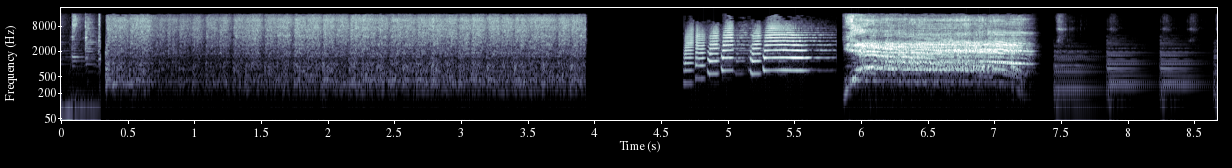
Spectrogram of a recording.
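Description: Edited-in music and sound effects: a drum-roll-like rattle for about four seconds, a brief silence, then a short brass-like jingle and a louder downward-sliding tone, before the backing music comes back near the end.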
